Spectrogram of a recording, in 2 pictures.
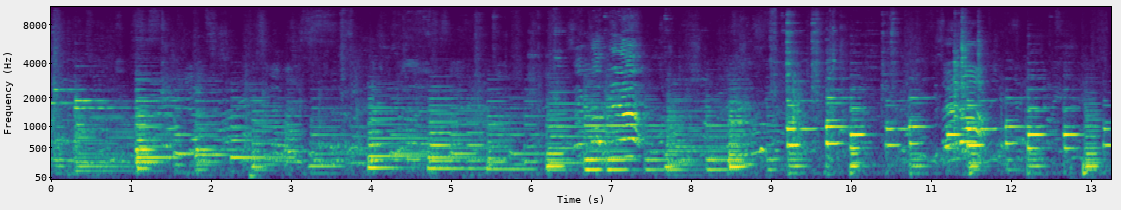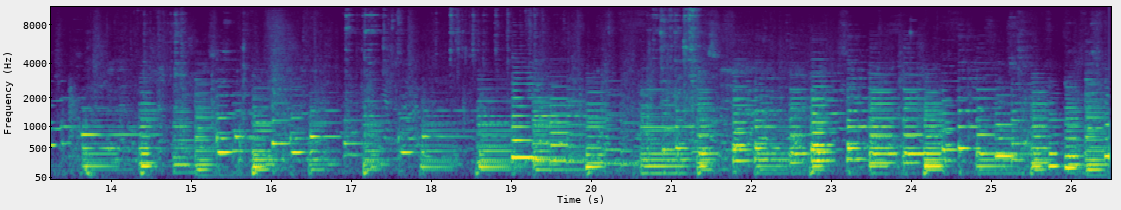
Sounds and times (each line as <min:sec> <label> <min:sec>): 0:00.0 People eating 0:26.5
0:00.0 piano player 0:26.5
